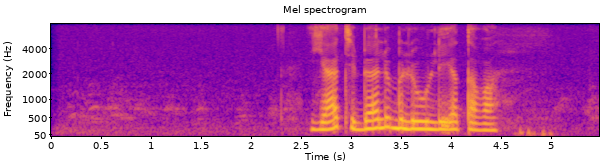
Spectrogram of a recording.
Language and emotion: Russian, neutral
